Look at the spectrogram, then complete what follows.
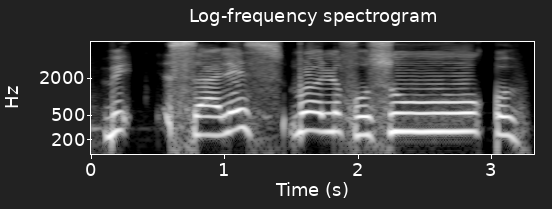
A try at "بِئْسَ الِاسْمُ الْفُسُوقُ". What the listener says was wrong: مول لام کو ہلائیں گے تھوڑا، کلکلا ہوگا، کلکلا ہوگا. کلکلا نہیں ہوگا، آپ نے ہلایا ہے. دوبارہ.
